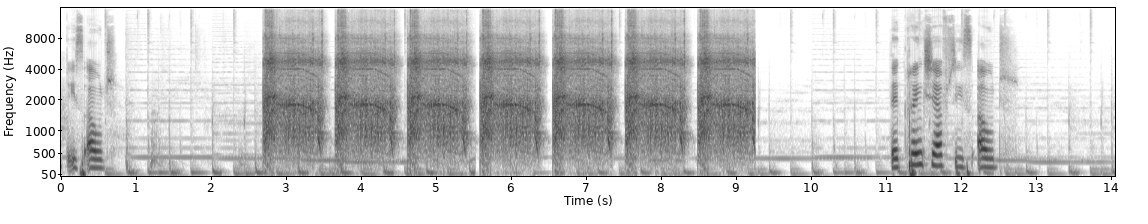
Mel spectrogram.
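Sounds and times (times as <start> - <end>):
power tool bursts: 2.7 - 9.3.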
